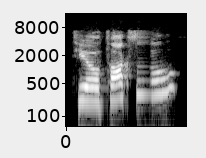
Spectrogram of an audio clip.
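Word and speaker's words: Tlotoxl: Teotoxal from the Aztecs. From the Aztecs, Teotoxal.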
